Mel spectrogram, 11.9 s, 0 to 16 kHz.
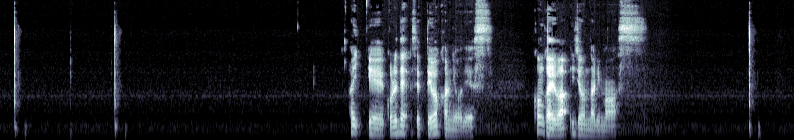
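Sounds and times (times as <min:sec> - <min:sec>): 
computer mouse button clicks on a website settings page: 0:00.2 - 0:02.0, 0:11.2 - 0:11.5
speech: 0:05.2 - 0:07.4, 0:08.0 - 0:09.6.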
